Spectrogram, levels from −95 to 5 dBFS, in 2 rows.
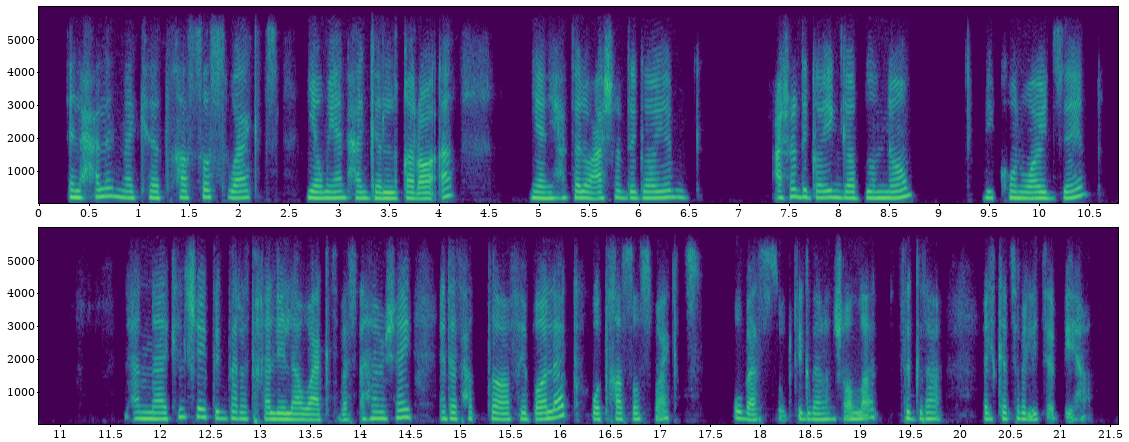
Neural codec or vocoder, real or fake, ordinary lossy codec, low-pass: none; real; Opus, 16 kbps; 5.4 kHz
